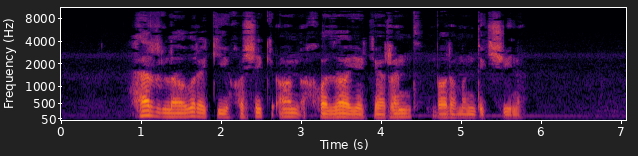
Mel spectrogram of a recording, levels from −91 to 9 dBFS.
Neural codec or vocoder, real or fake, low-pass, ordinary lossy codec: none; real; 9.9 kHz; AAC, 32 kbps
